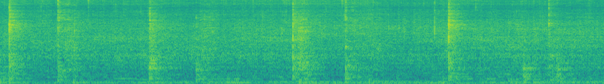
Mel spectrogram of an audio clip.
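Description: Potatoes fry first in a pan for an Indian mixed-vegetable dish, sizzling steadily while a spatula stirs them with sharp, regular scrapes and knocks about every second.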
